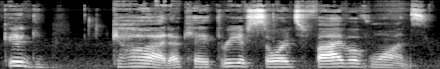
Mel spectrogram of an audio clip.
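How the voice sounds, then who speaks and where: A young adult woman giving a casual tarot reading, swearing freely, laughing often and rambling in an animated way. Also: lowish voice, slow. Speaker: tarot reader.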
